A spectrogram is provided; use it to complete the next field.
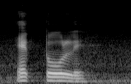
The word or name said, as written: ekTole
